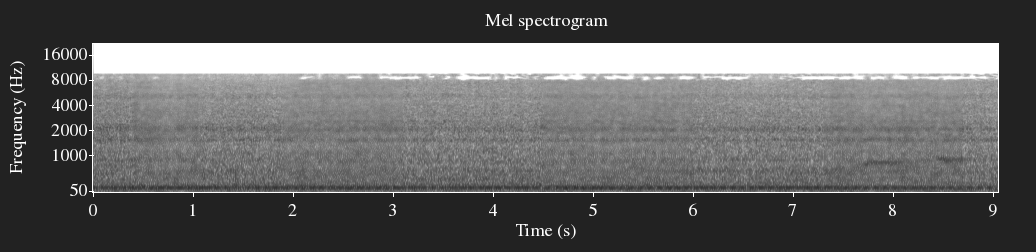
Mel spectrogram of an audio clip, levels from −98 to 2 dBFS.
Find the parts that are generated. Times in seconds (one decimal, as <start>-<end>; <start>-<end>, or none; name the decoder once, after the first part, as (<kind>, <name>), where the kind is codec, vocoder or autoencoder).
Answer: 0.4-1.1 (vocoder, Vocos); 1.9-3.1; 4.5-6.0; 7.3-8.7

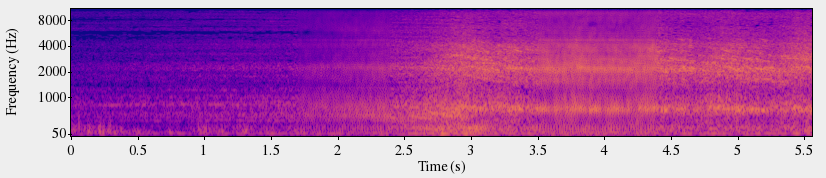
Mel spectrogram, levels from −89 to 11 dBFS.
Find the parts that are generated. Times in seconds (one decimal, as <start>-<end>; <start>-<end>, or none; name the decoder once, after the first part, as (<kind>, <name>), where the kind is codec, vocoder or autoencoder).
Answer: 1.7-2.4 (vocoder, Vocos); 3.5-4.4

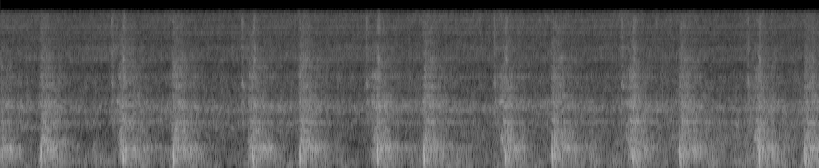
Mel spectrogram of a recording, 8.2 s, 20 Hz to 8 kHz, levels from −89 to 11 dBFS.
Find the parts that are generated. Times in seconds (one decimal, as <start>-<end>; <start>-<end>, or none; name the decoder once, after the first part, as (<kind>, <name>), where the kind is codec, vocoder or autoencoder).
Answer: 0.0-8.2 (vocoder, Vocos)

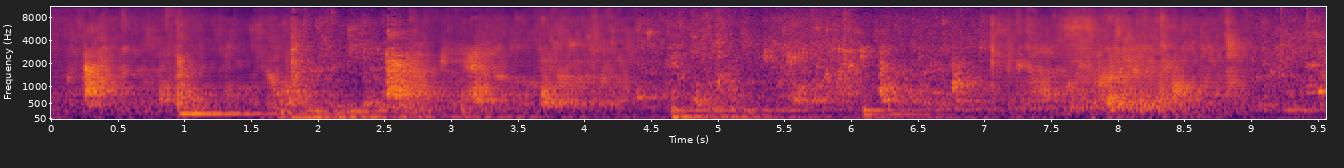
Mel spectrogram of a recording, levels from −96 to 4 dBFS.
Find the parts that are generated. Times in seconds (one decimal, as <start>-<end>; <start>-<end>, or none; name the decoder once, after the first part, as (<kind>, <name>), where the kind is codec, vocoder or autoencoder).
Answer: 0.0-1.8 (vocoder, Vocos); 2.7-4.4; 7.0-9.0

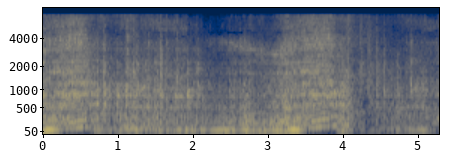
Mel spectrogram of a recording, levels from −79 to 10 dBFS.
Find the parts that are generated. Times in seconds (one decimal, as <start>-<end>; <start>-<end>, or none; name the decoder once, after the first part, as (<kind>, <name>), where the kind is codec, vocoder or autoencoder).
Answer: 0.0-5.3 (vocoder, Vocos)

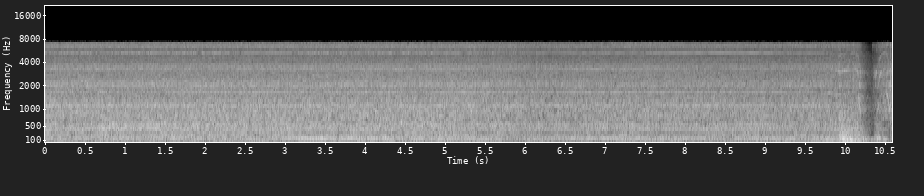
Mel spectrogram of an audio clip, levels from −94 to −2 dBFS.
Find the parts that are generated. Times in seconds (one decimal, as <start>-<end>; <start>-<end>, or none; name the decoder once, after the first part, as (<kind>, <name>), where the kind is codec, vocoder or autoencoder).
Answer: 0.0-2.5 (vocoder, Vocos); 3.1-4.9; 5.5-6.2

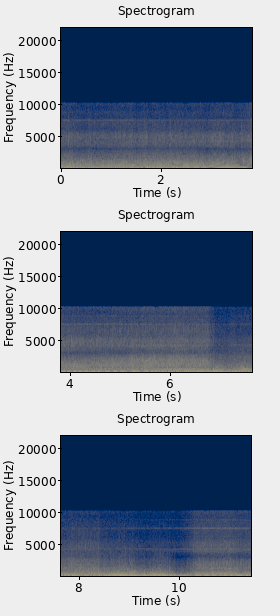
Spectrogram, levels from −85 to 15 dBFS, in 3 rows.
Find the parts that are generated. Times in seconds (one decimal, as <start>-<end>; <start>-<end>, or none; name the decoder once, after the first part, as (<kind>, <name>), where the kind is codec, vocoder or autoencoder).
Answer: none

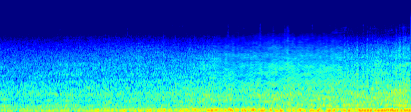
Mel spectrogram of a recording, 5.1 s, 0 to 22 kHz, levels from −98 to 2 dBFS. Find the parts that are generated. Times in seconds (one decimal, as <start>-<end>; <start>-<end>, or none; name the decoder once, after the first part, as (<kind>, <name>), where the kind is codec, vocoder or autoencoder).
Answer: 2.7-4.3 (vocoder, Vocos)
